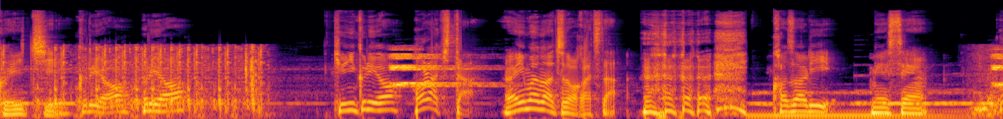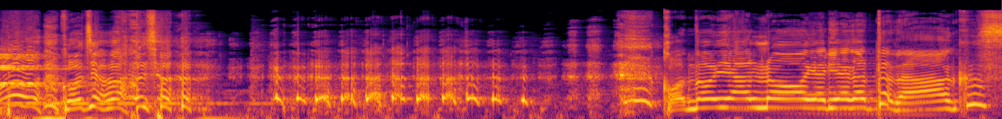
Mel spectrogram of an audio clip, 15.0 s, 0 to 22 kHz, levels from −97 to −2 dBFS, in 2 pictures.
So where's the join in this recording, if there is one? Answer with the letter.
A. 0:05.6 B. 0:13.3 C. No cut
A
